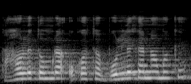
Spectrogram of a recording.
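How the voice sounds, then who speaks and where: A woman's voice: on the high side, expressive, moderate pace, reverberant, natural voice. A woman voicing a grumpy, stingy older male hotel manager who blusters and scolds. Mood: blustering.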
